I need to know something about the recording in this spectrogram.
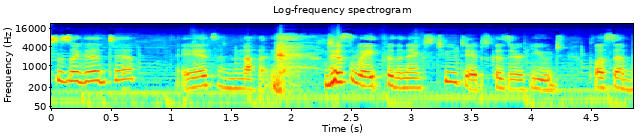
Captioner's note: laughing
